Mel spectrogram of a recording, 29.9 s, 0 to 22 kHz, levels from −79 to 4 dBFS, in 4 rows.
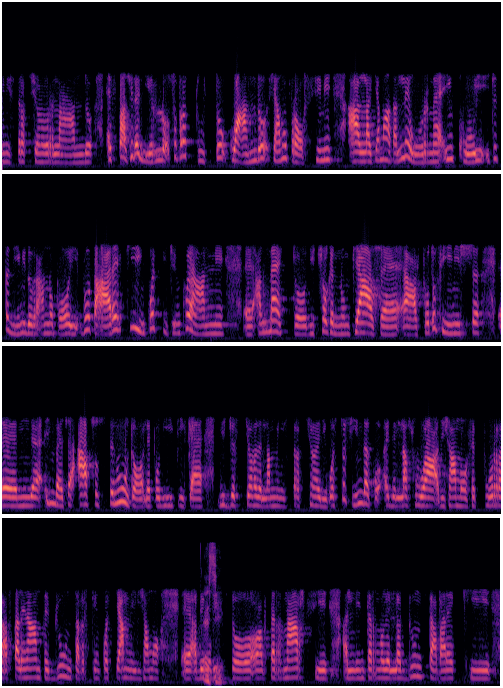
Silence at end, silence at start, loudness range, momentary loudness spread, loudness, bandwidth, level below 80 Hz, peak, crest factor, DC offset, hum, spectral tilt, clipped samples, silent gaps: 0 s; 0 s; 4 LU; 11 LU; -29 LUFS; 11.5 kHz; -78 dBFS; -10 dBFS; 18 dB; under 0.1%; none; -4 dB/octave; under 0.1%; none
